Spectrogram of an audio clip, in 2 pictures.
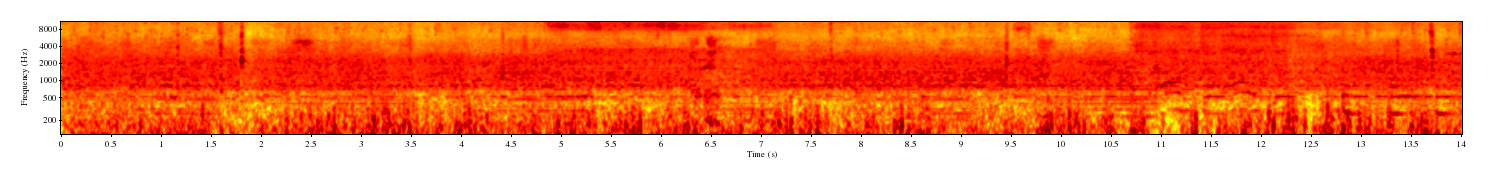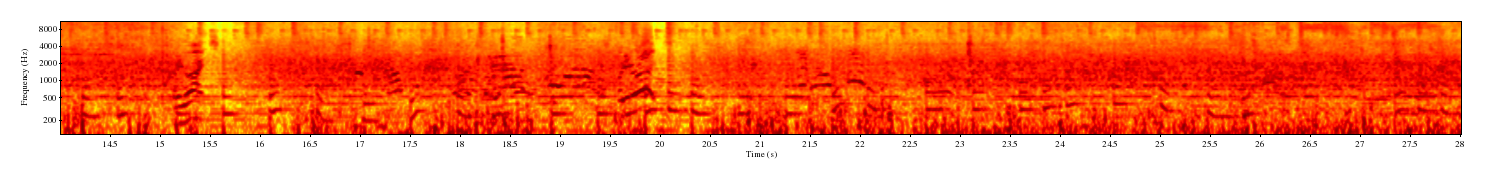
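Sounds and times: music: 0.0 - 28.0
wind rushing over microphone: 0.0 - 28.0.

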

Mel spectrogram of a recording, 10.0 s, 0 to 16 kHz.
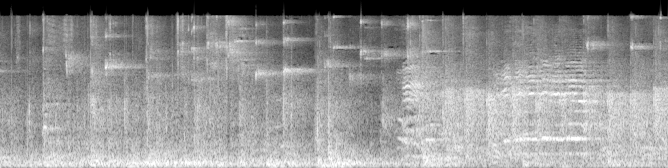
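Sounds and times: sneaker squeaks: 0.0 - 6.8, 8.5 - 10.0
basketball bouncing: 0.0 - 6.9, 7.8 - 10.0.

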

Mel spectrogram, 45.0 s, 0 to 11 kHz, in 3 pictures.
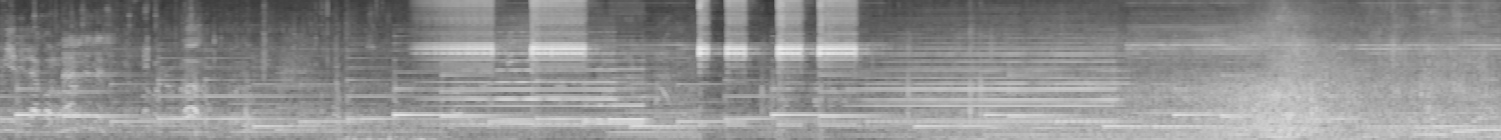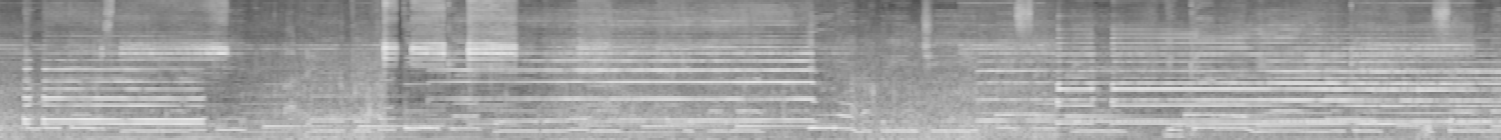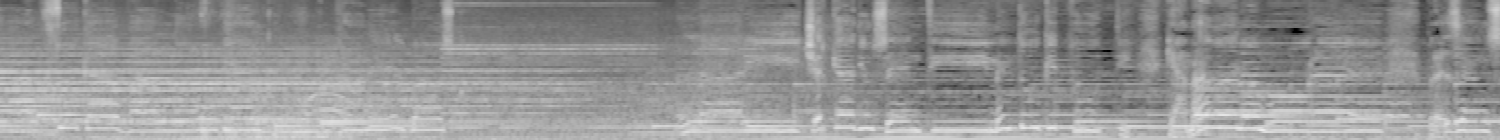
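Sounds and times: car horns honking: 4.0 - 38.6
band playing: 4.1 - 8.7
car driving past: 9.7 - 18.8, 22.5 - 38.8.

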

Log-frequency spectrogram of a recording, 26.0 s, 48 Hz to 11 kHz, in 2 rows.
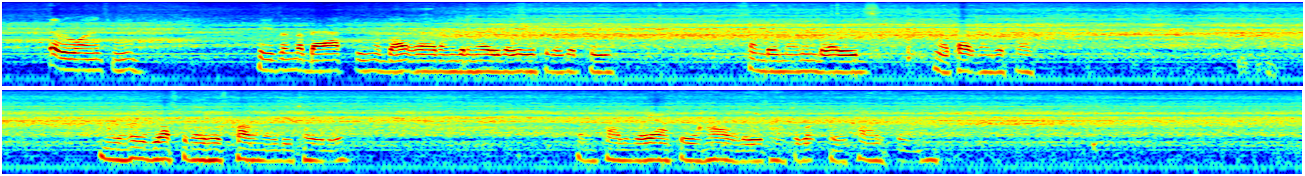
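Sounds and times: heater fan blowing: 0.0 - 26.0.

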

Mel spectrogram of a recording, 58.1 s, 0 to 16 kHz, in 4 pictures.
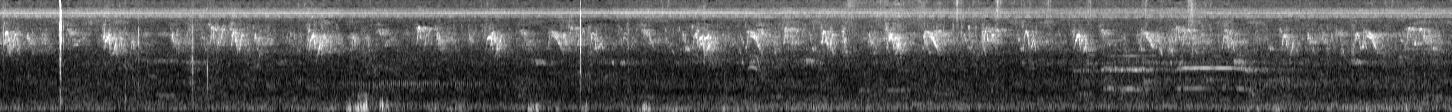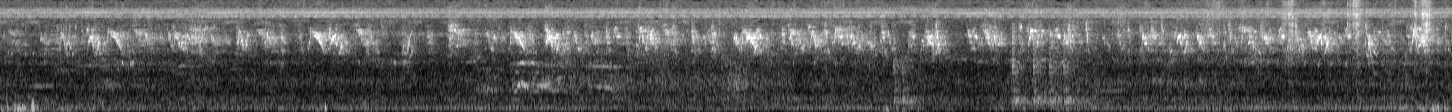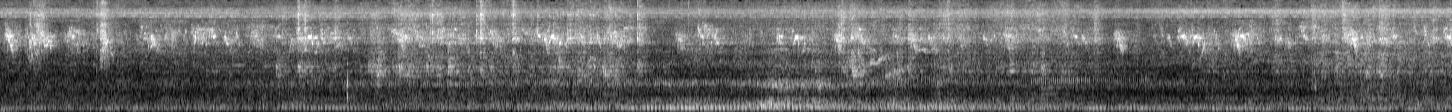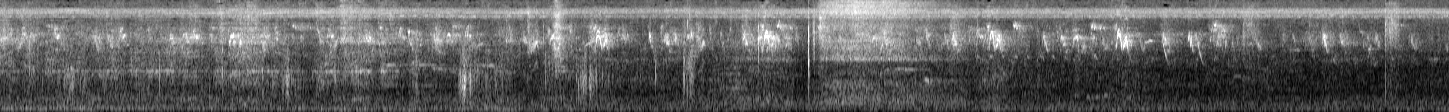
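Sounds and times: birds chirping: 0.0 - 58.0.

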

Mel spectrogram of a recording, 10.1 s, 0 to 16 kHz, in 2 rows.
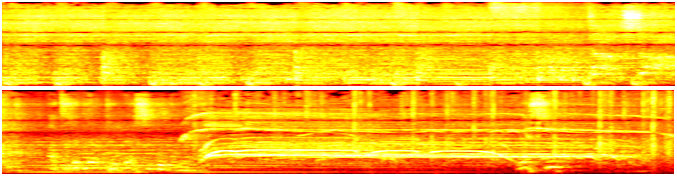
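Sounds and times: crowd cheering: 6.4 - 10.0.

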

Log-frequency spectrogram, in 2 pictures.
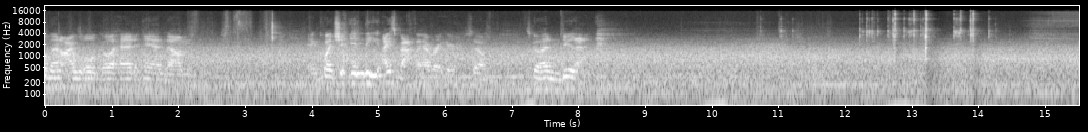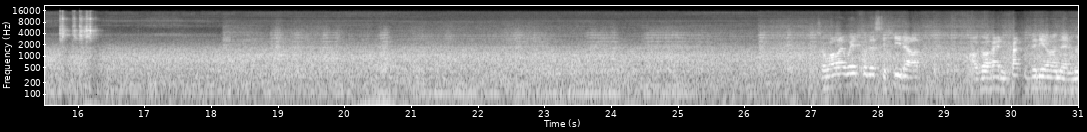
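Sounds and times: propane torch hissing: 14.0 - 31.0.

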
